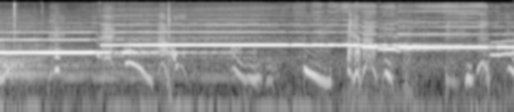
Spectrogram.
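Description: Background music led by a flute holding long, steady notes, stepping up in pitch about a second in and shifting again near the five-second mark, over short lower sliding notes.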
